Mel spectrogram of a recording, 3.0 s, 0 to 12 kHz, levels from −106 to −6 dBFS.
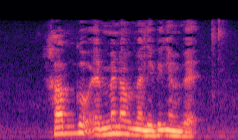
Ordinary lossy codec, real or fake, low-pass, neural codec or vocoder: AAC, 48 kbps; real; 7.2 kHz; none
